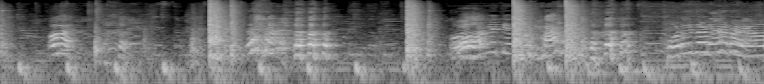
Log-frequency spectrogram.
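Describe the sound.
A bat strikes a Roomba robot vacuum in several sharp, loud whacks at uneven intervals, while people talk and exclaim between and over the blows.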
